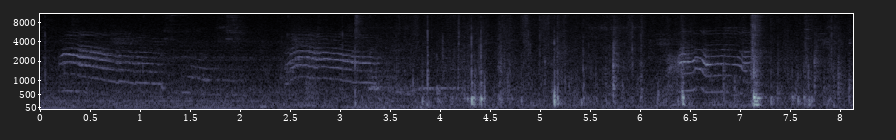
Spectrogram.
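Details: A white tabby female, the friendliest cat around, whose sleeping spot a rival cat has taken over. Two harmonic meows open, followed by thumps and rustling, then a shorter meow near the end.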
